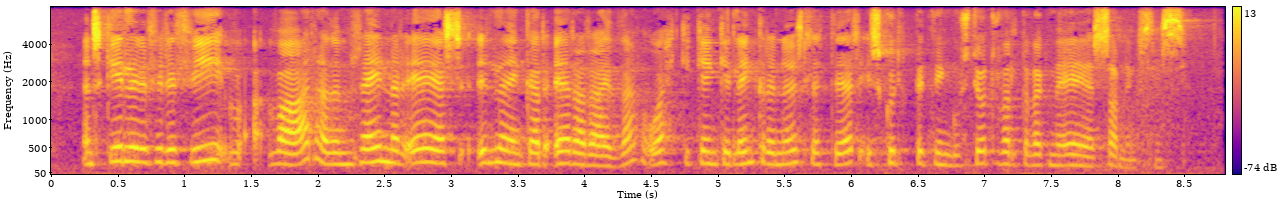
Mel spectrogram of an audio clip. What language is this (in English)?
Icelandic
